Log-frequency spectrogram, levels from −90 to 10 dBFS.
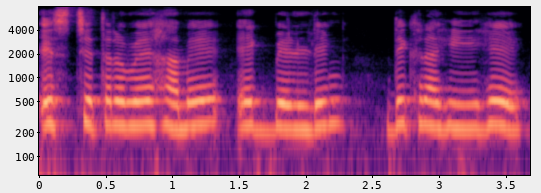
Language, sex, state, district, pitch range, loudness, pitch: Hindi, female, Madhya Pradesh, Bhopal, 235-255 Hz, -14 LUFS, 245 Hz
